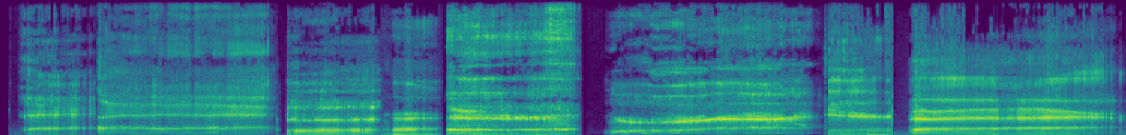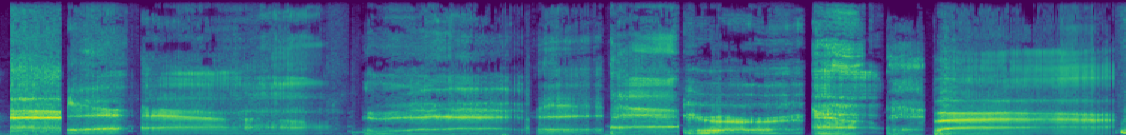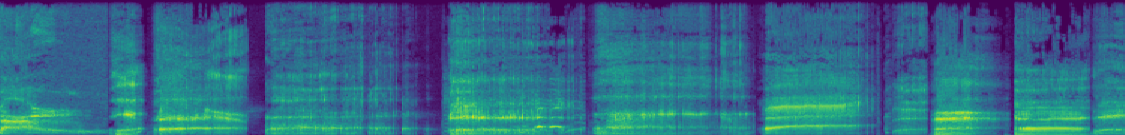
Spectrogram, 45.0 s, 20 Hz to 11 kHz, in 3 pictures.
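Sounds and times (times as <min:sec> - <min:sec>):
long loud burps: 0:00.2 - 0:45.0.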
